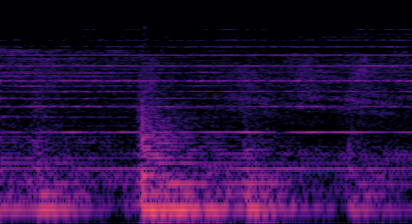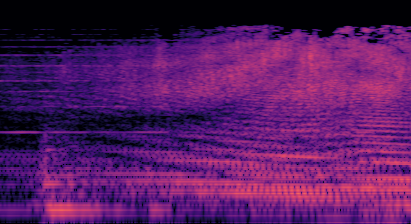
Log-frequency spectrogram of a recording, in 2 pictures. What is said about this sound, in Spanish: El pasaje sube al avión. El aparato despega.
